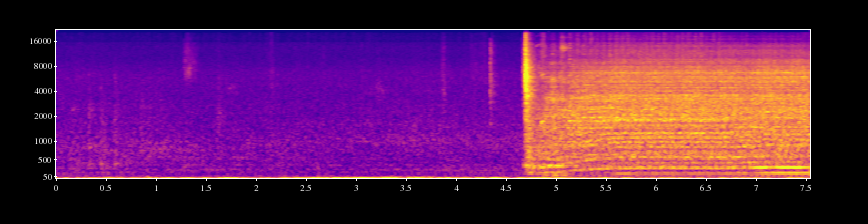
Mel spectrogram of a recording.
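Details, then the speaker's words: Detroit Diesel 6-71 first start attempts, fuel pump suspected of not picking up fuel; after quiet stretch a steady, laboring starter drone with lazy cranking beat that never catches; battery nearly dead. "So you don't think it's anything serious? Battery's about dead here."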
